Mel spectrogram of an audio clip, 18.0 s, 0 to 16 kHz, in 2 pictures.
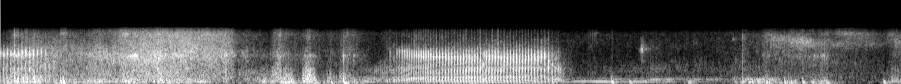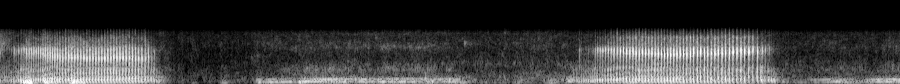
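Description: Loud, rumbling snores on each breath, with quieter, rougher breathing between them, about 6 to 7 breaths a minute.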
